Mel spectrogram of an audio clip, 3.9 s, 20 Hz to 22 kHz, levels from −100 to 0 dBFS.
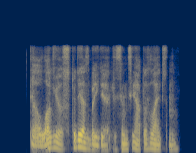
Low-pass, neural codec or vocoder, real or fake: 7.2 kHz; codec, 32 kHz, 1.9 kbps, SNAC; fake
